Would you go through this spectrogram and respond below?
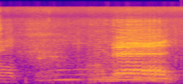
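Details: Lamb bleating one evening during care, between suckling from its mother and eating feed; a man talks, then a loud wavering bleat with stacked overtones rises near the end.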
